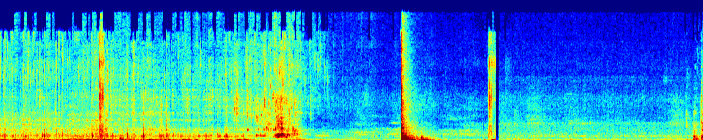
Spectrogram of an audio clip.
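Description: Water is poured into cooking katachi amti masala in a pot, a short splashing gush followed by a few sharp clinks and drips, faint kitchen background.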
